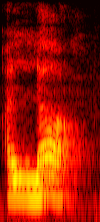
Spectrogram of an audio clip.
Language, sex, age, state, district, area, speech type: Kannada, female, 18-30, Karnataka, Davanagere, rural, read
